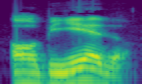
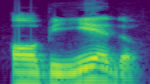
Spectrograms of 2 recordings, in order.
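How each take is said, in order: First: It is pronounced with Spanish sounds. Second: The same.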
